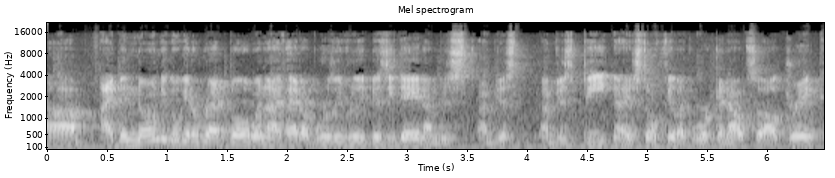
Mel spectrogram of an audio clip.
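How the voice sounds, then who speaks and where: Racing at a very fast pace with hardly any pauses, a man talks at a medium pitch with fairly even intonation, amid noticeable background noise and audible room echo. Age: 40s. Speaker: fitness vlogger. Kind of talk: casual vlog talk. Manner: casual, halting with many fillers.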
